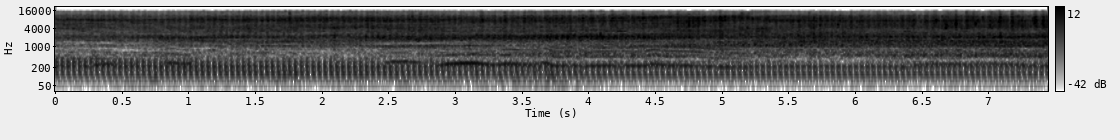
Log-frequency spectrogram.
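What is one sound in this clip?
A single-cylinder diesel walking tractor chugs under load through wet mud.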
